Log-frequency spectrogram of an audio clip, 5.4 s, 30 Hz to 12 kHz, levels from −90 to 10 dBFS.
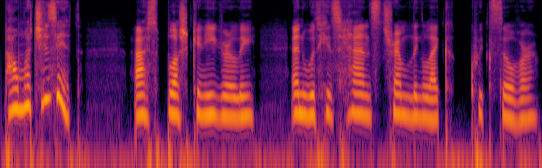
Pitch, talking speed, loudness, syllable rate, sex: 210 Hz, 165 wpm, -20 LUFS, 5.3 syllables/s, female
